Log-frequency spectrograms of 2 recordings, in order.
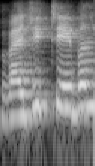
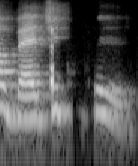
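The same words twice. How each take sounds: First: वेजिटेबल ending in a full "TAY-bul"; wrong table ending. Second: वेजिटेबल ending in a short "tih-bul"; reduced table ending. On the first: Teacher shows what not to say, वेजिटेबल with a full "table". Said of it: "वेजिटेबल नहीं बोलते". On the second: Teacher gives a similar word, वेजिटेबल with a short "tibble" ending. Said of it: "इसी तरह से आपको पता होगा". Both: Shown as a demonstration.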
